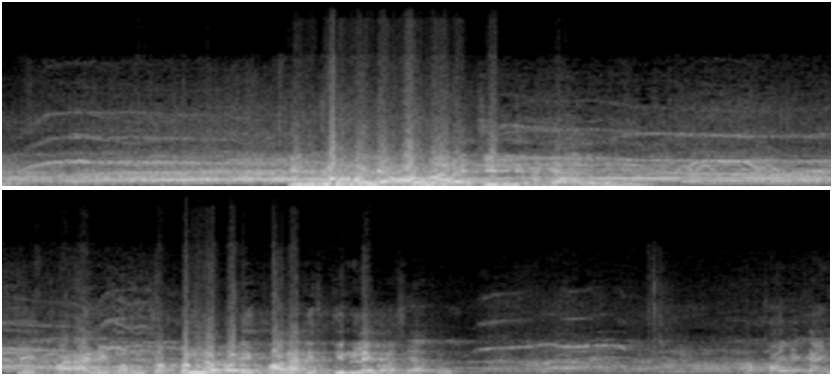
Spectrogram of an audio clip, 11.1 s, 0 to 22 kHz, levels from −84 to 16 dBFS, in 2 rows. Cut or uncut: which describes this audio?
uncut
